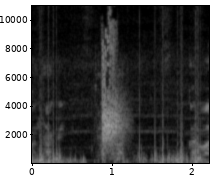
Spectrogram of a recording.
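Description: A single sharp whip-like crack about a second in, over loud, dense lower sound.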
